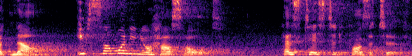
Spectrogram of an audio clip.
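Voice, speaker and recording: Through noticeable background noise and audible room echo, a woman speaks at a fairly slow pace with lively intonation and a fairly high pitch. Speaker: primary school head. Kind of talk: informational talk to parents. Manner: conversational, informal.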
